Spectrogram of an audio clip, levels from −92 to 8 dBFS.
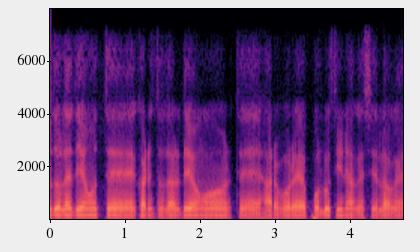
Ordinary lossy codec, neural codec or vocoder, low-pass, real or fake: none; codec, 16 kHz in and 24 kHz out, 1 kbps, XY-Tokenizer; 7.2 kHz; fake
